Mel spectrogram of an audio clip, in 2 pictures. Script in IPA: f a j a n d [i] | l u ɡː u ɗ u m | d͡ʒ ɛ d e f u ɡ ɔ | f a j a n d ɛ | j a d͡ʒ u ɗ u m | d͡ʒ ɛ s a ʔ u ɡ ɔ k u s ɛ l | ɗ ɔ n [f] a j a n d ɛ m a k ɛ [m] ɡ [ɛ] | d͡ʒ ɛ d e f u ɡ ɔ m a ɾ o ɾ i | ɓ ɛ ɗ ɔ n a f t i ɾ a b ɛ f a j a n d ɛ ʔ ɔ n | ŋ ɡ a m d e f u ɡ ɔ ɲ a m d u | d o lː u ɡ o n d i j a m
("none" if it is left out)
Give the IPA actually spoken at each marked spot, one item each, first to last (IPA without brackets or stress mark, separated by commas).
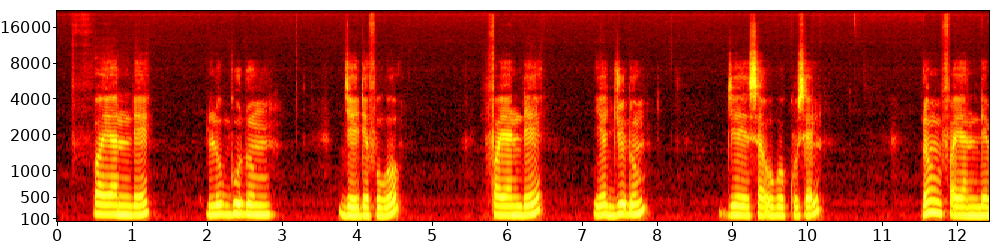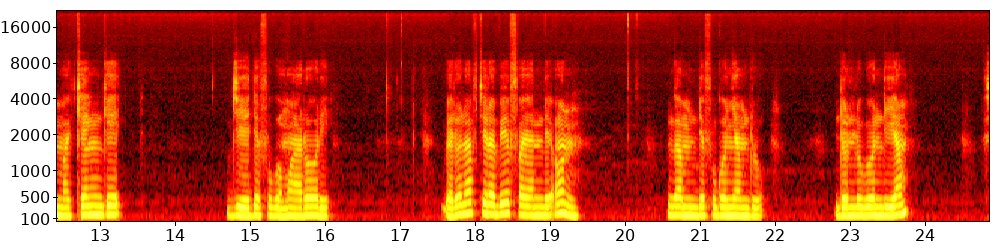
ɛ, f, ŋ, ɛ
